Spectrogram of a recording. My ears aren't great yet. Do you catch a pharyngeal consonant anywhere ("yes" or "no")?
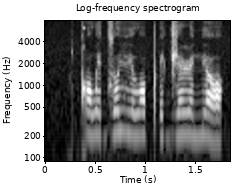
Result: no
